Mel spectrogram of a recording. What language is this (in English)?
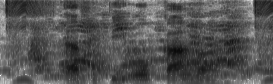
Bhojpuri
